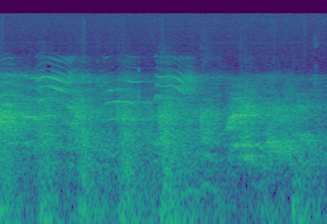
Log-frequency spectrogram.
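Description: Live audience members shouting and calling out in a small hall, with dull thumps from the wrestling ring underneath.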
